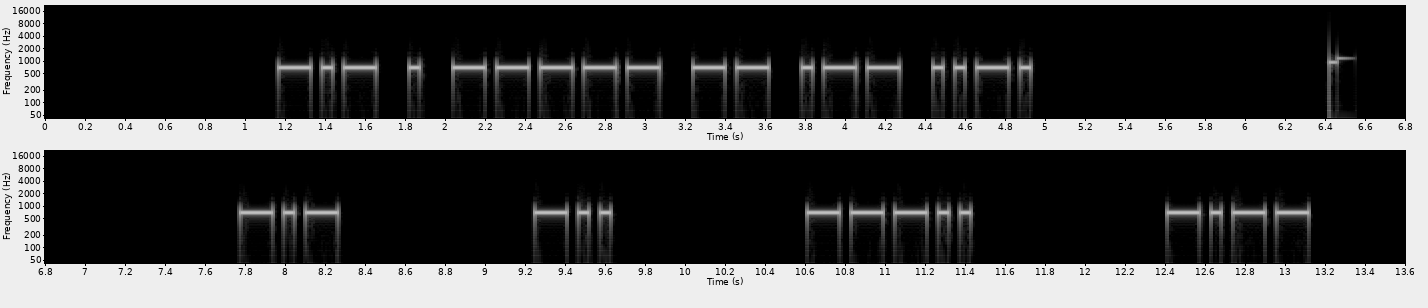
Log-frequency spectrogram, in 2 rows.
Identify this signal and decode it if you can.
Morse code, heard as a keyed tone, about 22 wpm, spaced as for 13 wpm, 700 Hz. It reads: KE0MWF KD8Y
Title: USA Call Signs - 6 Characters - 6x Character Spacing - 22wpm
